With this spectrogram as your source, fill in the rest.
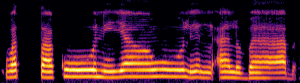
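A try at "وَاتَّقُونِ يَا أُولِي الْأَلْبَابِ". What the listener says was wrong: Bukan yau, tapi ya ulil albab. Yang pertama tadi untuk harokatnya ya. 2 kali keliru. Nah, perhatikan harokatnya. Kemudian panjang pendeknya ya.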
